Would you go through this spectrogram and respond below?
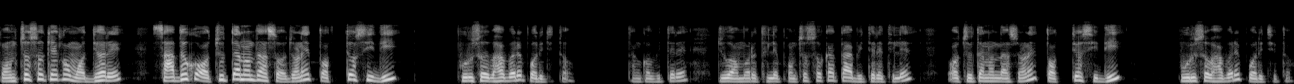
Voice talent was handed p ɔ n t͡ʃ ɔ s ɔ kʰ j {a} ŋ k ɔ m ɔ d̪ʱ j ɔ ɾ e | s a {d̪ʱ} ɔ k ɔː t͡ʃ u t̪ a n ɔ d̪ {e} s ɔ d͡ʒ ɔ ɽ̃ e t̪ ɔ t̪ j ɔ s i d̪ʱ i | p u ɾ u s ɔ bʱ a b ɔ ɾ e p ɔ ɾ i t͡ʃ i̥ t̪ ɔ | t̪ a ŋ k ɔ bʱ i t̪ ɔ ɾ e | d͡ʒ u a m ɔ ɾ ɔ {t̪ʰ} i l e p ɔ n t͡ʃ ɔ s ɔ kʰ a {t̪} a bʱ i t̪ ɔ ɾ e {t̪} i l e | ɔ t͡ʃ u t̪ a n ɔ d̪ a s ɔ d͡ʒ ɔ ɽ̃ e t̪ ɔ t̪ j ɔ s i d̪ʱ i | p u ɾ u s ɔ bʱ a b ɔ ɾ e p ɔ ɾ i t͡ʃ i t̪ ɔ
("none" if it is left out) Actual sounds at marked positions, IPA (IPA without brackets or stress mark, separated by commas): a, d̪ʱ, a, t̪ʰ, t̪, t̪ʰ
